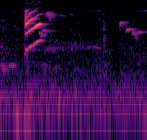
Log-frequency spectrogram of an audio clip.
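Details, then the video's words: A single loud upward-sweeping harmonic chirp from a female canary calling to start a male singing, followed by a soft whistled note and a few faint falling chirps. "suara kenari betina memancing kenari jantan supaya gacorrr"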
